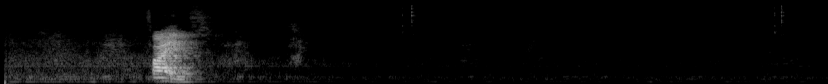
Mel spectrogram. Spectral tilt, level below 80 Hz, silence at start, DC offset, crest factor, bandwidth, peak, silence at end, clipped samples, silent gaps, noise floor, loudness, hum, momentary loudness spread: -3.5 dB/octave; -66 dBFS; 1.55 s; under 0.1%; 28 dB; 15.5 kHz; -2 dBFS; 6.3 s; under 0.1%; none; -70 dBFS; -18 LUFS; none; 33 LU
